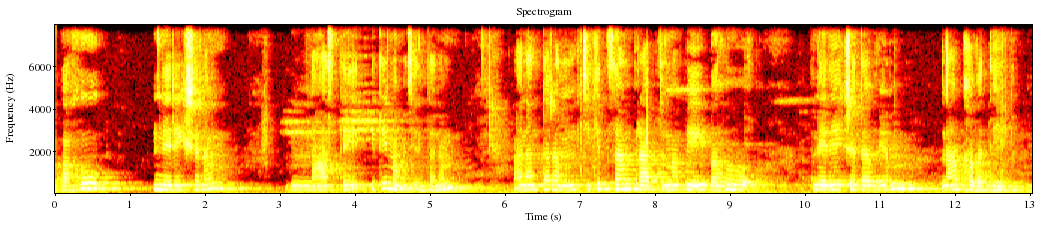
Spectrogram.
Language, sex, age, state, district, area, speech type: Sanskrit, female, 30-45, Andhra Pradesh, East Godavari, urban, spontaneous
